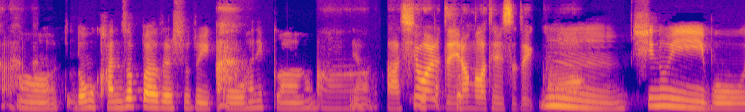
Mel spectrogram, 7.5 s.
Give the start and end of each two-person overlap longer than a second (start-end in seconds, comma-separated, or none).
3.5-4.8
